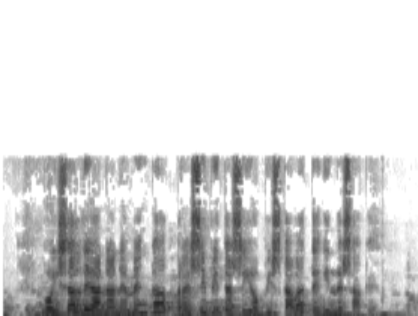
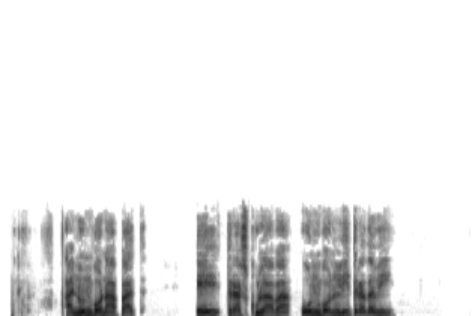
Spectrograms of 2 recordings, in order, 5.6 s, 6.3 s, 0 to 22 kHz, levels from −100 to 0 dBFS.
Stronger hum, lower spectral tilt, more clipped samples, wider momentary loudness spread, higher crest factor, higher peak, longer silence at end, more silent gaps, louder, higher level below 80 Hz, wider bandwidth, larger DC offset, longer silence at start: neither; second, -3 dB/octave vs -5 dB/octave; neither; first, 19 LU vs 6 LU; about the same, 18 dB vs 16 dB; about the same, -4 dBFS vs -2 dBFS; second, 0.05 s vs 1.1 s; second, none vs 2.36-2.59 s; second, -21 LUFS vs -16 LUFS; about the same, -62 dBFS vs -58 dBFS; first, 11.5 kHz vs 8 kHz; neither; second, 0.05 s vs 0.85 s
